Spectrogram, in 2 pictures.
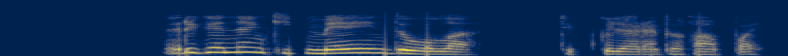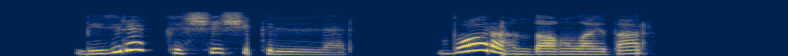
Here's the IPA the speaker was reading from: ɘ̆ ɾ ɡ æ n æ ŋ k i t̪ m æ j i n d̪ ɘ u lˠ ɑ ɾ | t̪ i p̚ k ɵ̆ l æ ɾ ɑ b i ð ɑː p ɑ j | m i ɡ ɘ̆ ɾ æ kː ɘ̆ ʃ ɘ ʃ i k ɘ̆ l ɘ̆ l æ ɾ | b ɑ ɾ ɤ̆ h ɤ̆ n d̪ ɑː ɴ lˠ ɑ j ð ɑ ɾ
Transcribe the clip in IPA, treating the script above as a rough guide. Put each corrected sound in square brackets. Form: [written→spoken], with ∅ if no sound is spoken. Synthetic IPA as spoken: ɘ̆ ɾ ɡ æ n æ ŋ k i t̪ m æ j i n d̪ ɘ u lˠ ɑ ɾ | t̪ i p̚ k ɵ̆ l æ ɾ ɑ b i [ð→ʁ] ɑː p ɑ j | [m→b] i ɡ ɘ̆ ɾ æ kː ɘ̆ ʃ ɘ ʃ i k ɘ̆ l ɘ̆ l æ ɾ | b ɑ ɾ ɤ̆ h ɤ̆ n d̪ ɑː ɴ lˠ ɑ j ð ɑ ɾ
